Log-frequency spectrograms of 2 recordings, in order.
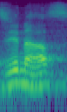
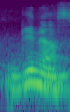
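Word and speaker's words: genus: অ্যালুমনাস focus এরপর হচ্ছে জেনাস জি এন ইউ এস জিনাস জি গিনাস না জেনাস জেনাস বলি আবার গিনাস বলি গিনাস বা জেনাস উচ্চারণ দুই ভাবে হবে লুকাস আচ্ছা লুকাস এরপর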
